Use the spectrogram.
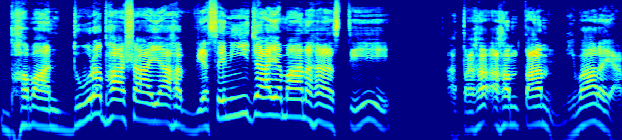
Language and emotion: Sanskrit, angry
